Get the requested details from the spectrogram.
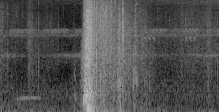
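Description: A blade swishes through the air with a sharp whoosh.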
